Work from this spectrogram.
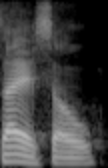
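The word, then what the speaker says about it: Sassohl: SS o h l it's pronounced Sayo can you repeat your last name please yeah s a s s o h l you mean sashole sashole yes ma'am and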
